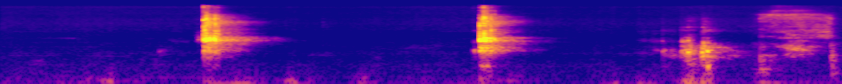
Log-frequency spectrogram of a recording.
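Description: Small plastic dollhouse toy pieces clacking as they are set down and pushed into place: two sharp clacks about two seconds apart, then a few lighter knocks and a brief scrape near the end.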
